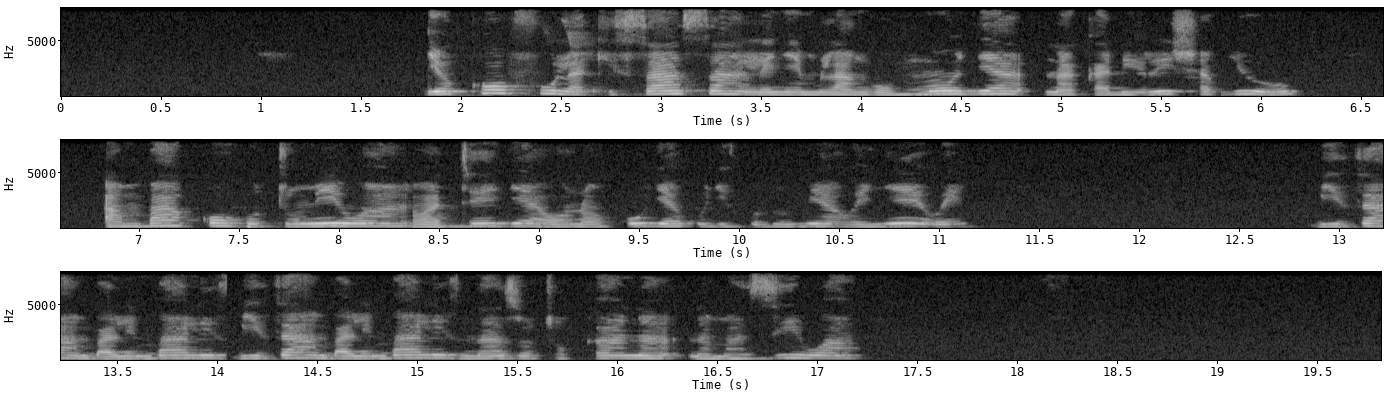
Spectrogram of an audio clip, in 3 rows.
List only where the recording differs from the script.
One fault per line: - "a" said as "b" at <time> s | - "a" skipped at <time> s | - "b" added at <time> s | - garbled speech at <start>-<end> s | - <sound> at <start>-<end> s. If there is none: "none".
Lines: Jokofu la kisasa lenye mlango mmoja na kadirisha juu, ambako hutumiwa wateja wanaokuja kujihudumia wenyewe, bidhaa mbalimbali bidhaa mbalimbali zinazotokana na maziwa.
none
